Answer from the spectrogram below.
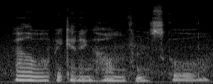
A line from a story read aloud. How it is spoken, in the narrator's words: from behind me, her voice said darkly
